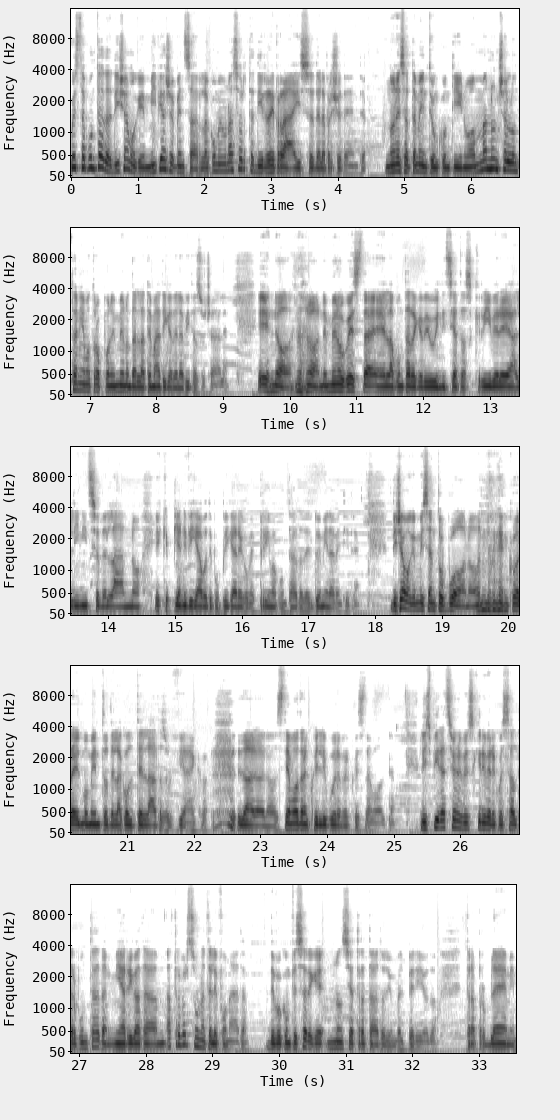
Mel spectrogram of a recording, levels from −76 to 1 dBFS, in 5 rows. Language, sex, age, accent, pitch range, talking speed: Italian, male, 20-39, native, 105-130 Hz, 180 wpm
